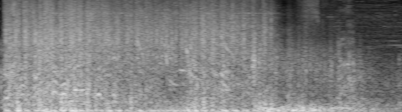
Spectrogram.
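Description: Heavy rapid gunfire from a firearm, a dense, continuous barrage of loud shots that stays loud throughout and eases slightly near the end.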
